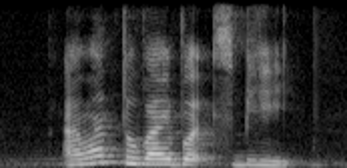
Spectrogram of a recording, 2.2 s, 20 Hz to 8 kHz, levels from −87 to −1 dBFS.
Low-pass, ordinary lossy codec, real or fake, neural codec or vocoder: none; none; fake; codec, 16 kHz, 6 kbps, DAC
